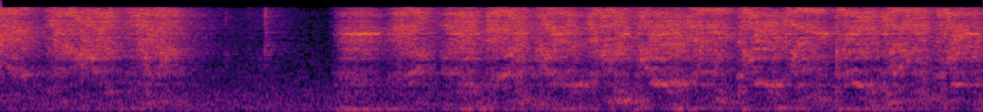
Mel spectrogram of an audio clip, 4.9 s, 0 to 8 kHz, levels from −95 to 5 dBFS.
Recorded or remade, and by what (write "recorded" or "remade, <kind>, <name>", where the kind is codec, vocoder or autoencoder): remade, vocoder, Vocos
